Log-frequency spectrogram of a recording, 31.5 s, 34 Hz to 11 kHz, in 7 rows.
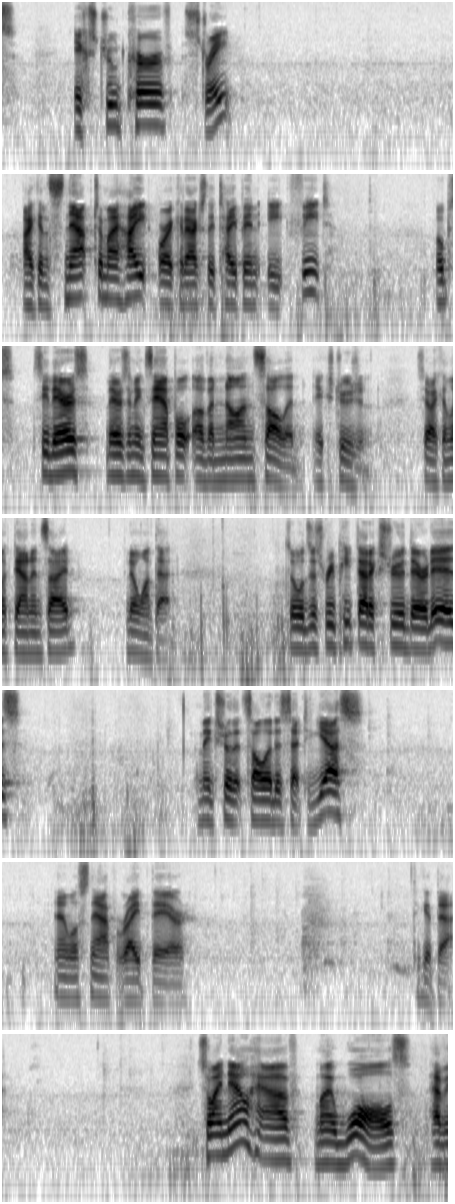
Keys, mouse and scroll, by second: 2.5 click, 6.6-7.4 typing, 9.8 middle click, 10.0 middle click, 14.5 right click, 14.9 click, 15.6 Delete, 16.7 right click, 17.3 click, 19.0 Return, 20.3 click, 21.2 middle click, 21.3 middle click, 21.3 middle click, 21.7 middle click, 23.5 click, 24.2 middle click, 25.1 middle click, 27.9 right click, 28.4 middle click, 28.6 middle click, 28.9-29.3 scroll, 30.6 right click, 30.9 middle click, 31.0 middle click.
